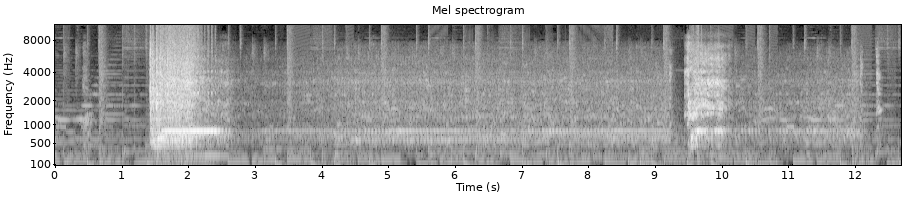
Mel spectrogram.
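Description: Roll storage carousel's 220-volt three-phase electric drive running, heard as a steady whine over background music. A loud burst of noise about a second and a half in and a second, shorter one near the end stand out.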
